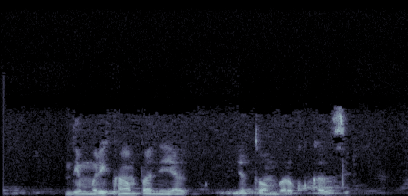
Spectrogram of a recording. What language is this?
Kinyarwanda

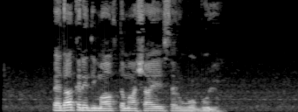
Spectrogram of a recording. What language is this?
Urdu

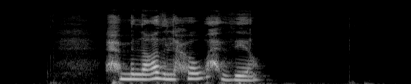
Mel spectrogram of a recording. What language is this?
Kabyle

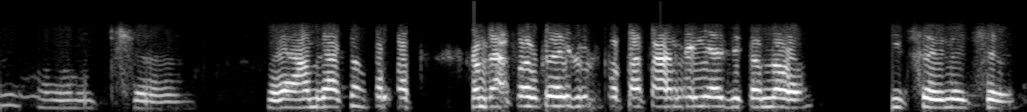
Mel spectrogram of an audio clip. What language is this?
Maithili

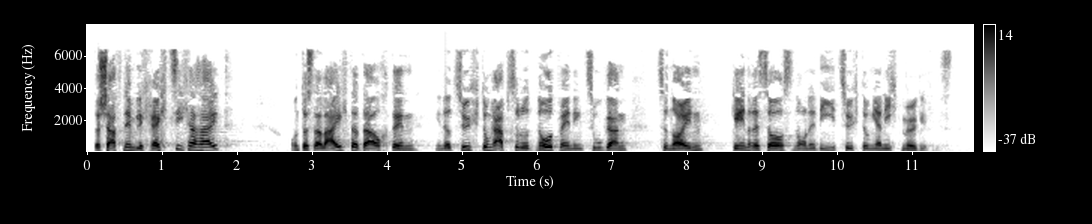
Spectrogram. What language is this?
German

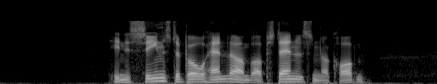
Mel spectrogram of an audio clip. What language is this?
Danish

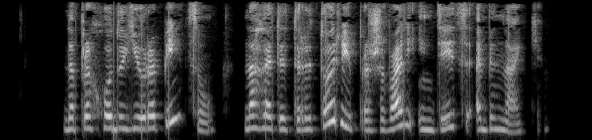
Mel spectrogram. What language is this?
Belarusian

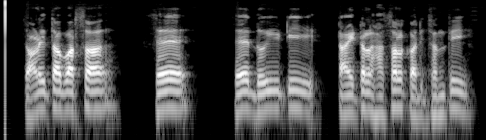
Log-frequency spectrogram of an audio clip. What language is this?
Odia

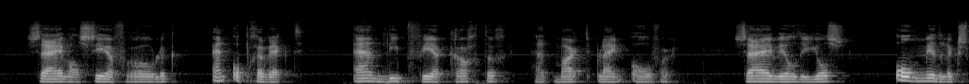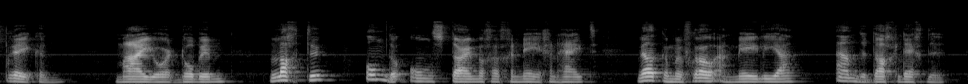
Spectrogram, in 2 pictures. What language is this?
Dutch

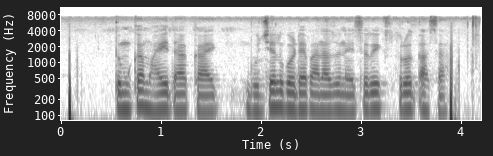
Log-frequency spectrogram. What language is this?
Marathi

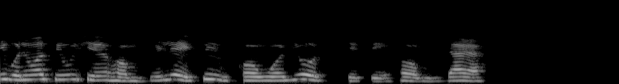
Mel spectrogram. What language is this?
Yoruba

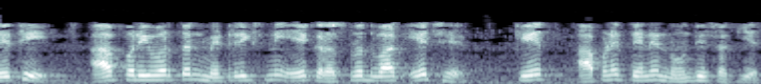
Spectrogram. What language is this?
Gujarati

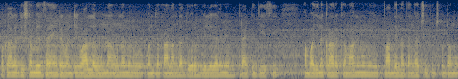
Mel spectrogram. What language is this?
Telugu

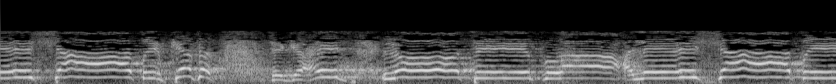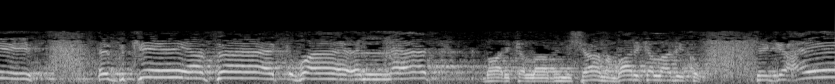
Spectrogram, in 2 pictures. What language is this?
Arabic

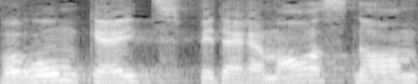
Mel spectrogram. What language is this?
Swiss German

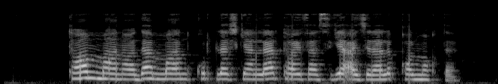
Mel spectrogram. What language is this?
Uzbek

